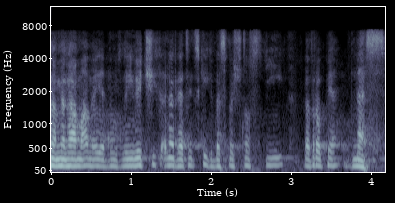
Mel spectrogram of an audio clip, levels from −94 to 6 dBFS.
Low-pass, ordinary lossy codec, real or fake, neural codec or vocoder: 7.2 kHz; AAC, 48 kbps; fake; codec, 16 kHz, 4 kbps, FreqCodec, smaller model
